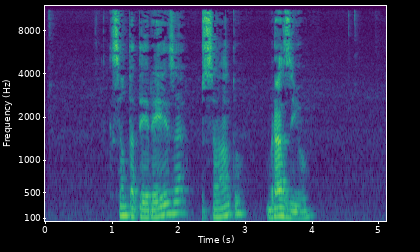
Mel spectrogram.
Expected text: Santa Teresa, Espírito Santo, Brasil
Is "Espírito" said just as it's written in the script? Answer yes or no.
no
